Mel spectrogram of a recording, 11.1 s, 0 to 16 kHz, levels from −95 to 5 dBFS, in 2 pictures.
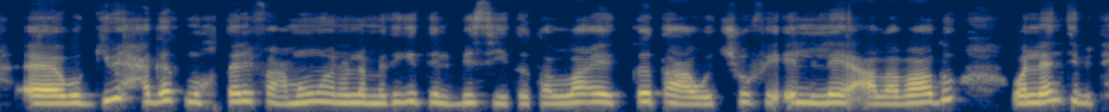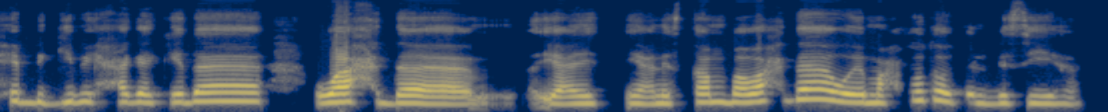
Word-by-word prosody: آآ، 210 0 +8
وتجيبي 220 - +1
حاجات 270 0 -1
مختلفة 250 0 -3
عمومًا 230 +5 -2
ولمّا 220 -2 -1
تيجي 245 +2 -5
تلبسي، 220 -2 -6
تطلّعي 210 +4 -2
القطعة 230 -3 0
وتشوفي 235 +4 -7
إيه - - -2
اللي 225 -2 -2
لايق 230 -2 +2
على 195 0 -1
بعضه، 240 +9 +1 0.3
والّا 230 +3 +3
أنتِ 285 0 -3
بتحبّي 235 +1 -6
تجيبي 245 +5 -5
حاجة 240 0 -2
كده 265 +1 +3 0.2
واحدة 225 -2 +5 0.6
يعني 205 0 -1
يعني 205 0 -2
إسطمبة 235 +3 0
واحدة 295 +5 +4
ومحطوطة 245 +4 +2
وتلبسيها؟ 210 -4 -4
230 Hz, 155 wpm, -21 LUFS, 210-250 Hz, 0.6 s, آآ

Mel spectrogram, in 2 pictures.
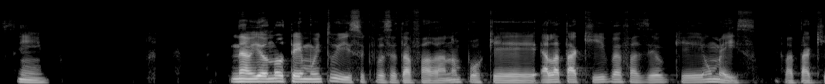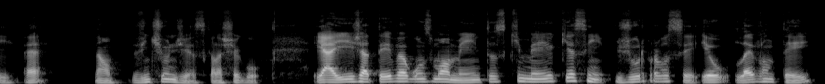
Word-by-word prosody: Sim. 100 -5 -2 1.8
Não, 130 0 +8
e 130 - +6
eu 130 - +10
notei 135 -1 +5
muito 125 +4 +1
isso 110 -2 -1
que 105 - -23
você 105 -1 -3
tá 95 +1 +1
falando, 95 +2 -2
porque 95 -4 -2
ela 110 +2 +4
tá 110 - +2
aqui 110 +1 -3
vai 115 -1 -1
fazer 105 -1 -4
o 105 - -3
quê? 105 0 -4
1 120 - -1
mês. 85 -6 -4 0.3
Ela 85 +1 -4
tá 85 - -3
aqui 85 -1 -6
é? - - -1 0.5
Não, 85 -1 -5
21 115 +6 -3
dias 80 -6 -4
que - - -15
ela 80 - -2
chegou. 80 -1 -7 0.5
E 105 - +1
aí, 110 +3 +6
já 125 -1 +4
teve 130 +4 0
alguns 130 -1 0
momentos 115 +1 -1
que 150 - -6
meio 135 0 +1
que, 160 - -3
assim 155 -8 -2
juro 115 +8 -3
pra - - -4
você, 135 - -5
eu 105 +1 +2
levantei, 110 -3 -1
105 Hz, 165 wpm, -24 LUFS, 95-125 Hz, 1.8 s, eu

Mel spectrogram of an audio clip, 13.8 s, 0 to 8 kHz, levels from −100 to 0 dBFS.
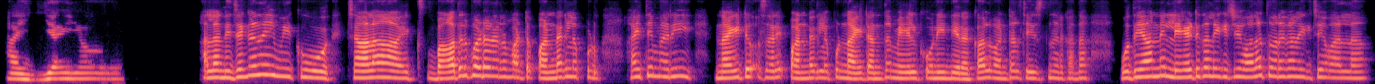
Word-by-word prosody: అయ్యయ్యో! 200 +2 -1 1.2
అలా 250 +1 +4
నిజంగానే 285 +9 +2 0.2
మీకు 275 -1 -3 0.5
చాలా 240 +1 +6 0.3
ఎక్స్ 200 +1 -13
బాధలు 230 +8 +4
పడారన్నమాట 285 -5 +2
పండగలప్పుడు. 250 +1 0 0.4
అయితే 275 +3 -1
మరి 280 +1 -1 0.4
నైట్ 245 +4 +3 0.2
సరే, 240 +1 -1
పండగలప్పుడు 230 +2 -1
నైట్ 205 +1 +2
అంతా 210 +5 -4
మేల్కొని, 220 0 0
ఇన్ని 210 -1 +1
రకాల 215 +4 0
వంటలు 230 +2 -5
చేస్తున్నారు 220 0 -5
కదా! 225 +3 -5 0.4
ఉదయాన్నే 280 +5 +3
లేట్‌గా 265 +4 +2
లెగిచేవాళ్ళ? 270 0 0
త్వరగా 280 -1 -1
లెగిచేవాళ్ళా? 235 -2 -4
240 Hz, 120 wpm, -22 LUFS, 220-275 Hz, 1.2 s, చాలా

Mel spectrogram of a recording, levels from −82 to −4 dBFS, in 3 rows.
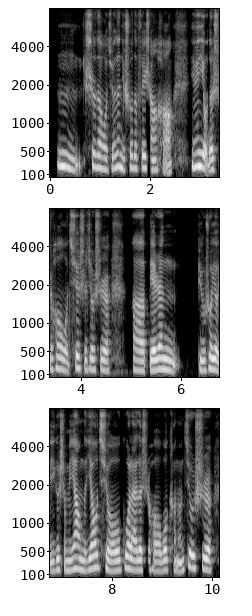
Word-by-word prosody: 嗯， 245 -1 +1
是 240 - -2
的， 215 -2 -1
我 190 - -2
觉 200 +3 -5
得 235 - 0
你 215 -4 0
说 220 +4 -4
得 210 - -2
非 215 +1 -1
常 180 -3 -2
好。 - - -3 0.3
因 235 - 0
为 245 +1 +6
有 235 - +5
的 180 - +1
时 190 +1 -4
候 200 0 -1
我 175 -2 0
确 215 +6 0
实 205 -3 -5
就 185 0 -1
是， 175 -2 -2 0.4
呃， 175 -2 +1
别 175 +1 +4
人 195 +7 +2 0.3
比 - - -2
如 170 - 0
说 200 0 +2
有 180 -2 +5
一 160 +1 -2
个 185 +2 -1
什 185 - -5
么 170 - -1
样 200 0 +2
的 170 -2 -3
要 205 +4 +3
求 175 -6 +1
过 210 +4 +1
来 180 -3 +3
的 180 - +4
时 175 0 -7
候， 160 -2 -3
我 175 - +2
可 - - -8
能 155 +3 -2
就 225 +2 +2
是 190 -4 +1
190 Hz, 285 characters per minute, -19 LUFS, 175-215 Hz, 0.4 s, 为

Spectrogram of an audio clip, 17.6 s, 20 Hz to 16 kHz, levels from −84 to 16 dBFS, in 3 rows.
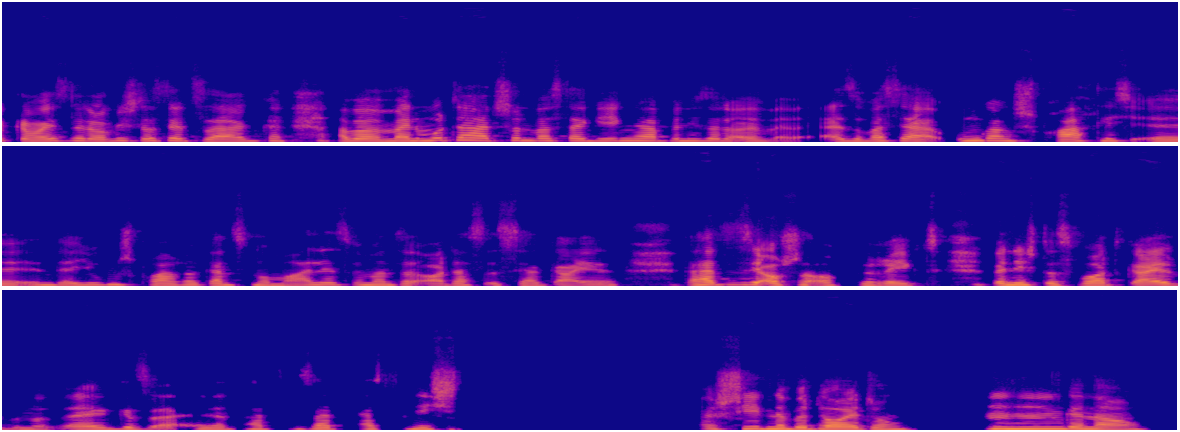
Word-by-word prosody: ich - - -11
weiß 215 +1 0
nicht, 235 -3 -1
ob 205 +1 -2
ich 240 -2 -6
das 225 +1 -3
jetzt 235 -4 -2
sagen 190 +2 -1
kann. 225 -2 -8 0.2
Aber 220 -1 +2
meine 215 +3 +1
Mutter 270 +3 +1
hat 250 -2 +1
schon 255 -2 -4
was 240 0 -2
dagegen 230 0 -3
gehabt, 225 -2 0
wenn 215 - -3
ich 215 - -5
so, 225 - -1
d 210 - -5
äh, 200 - -4
w - - -15 0.2
also, 200 +2 -4
was 205 +1 -1
ja 205 -5 +1
umgangssprachlich, 220 -3 -1
äh, 200 +2 -3
in 195 -1 -1
der 195 -1 -3
Jugendsprache 205 -2 -2
ganz 185 0 -3
normal 180 +4 -2
ist, 215 -1 -4
wenn 200 - -3
man 190 -1 0
sagt: 195 - -5
„Oh, - - 0
das 185 -1 -5
ist 175 - -11
ja 165 - -4
geil.“ 140 +3 -5 0.3
Da 200 - +1
hat 220 -1 +7
sie 230 - -10
sich 230 - +5
auch 195 - +7
schon 200 +1 -1
aufgeregt, 165 -1 -3 0.3
wenn 185 +3 +6
ich 200 -2 +5
das 185 -1 -3
Wort 180 -1 +3
geil, 160 0 +6
benu 165 -1 -9
äh, 170 0 0
gesa 175 -1 -3
äh, 180 -3 -3
hat 185 -1 -5
gesagt 190 0 -2
hast 185 0 -6
du 190 - -9
nicht. 170 -2 -1 1.2
Verschiedene 205 0 +2
Bedeutung. 175 -4 +3 0.3
Mhm, 210 0 +7
genau. 175 -5 +2
195 Hz, 230 wpm, -24 LUFS, 180-215 Hz, 1.2 s, hat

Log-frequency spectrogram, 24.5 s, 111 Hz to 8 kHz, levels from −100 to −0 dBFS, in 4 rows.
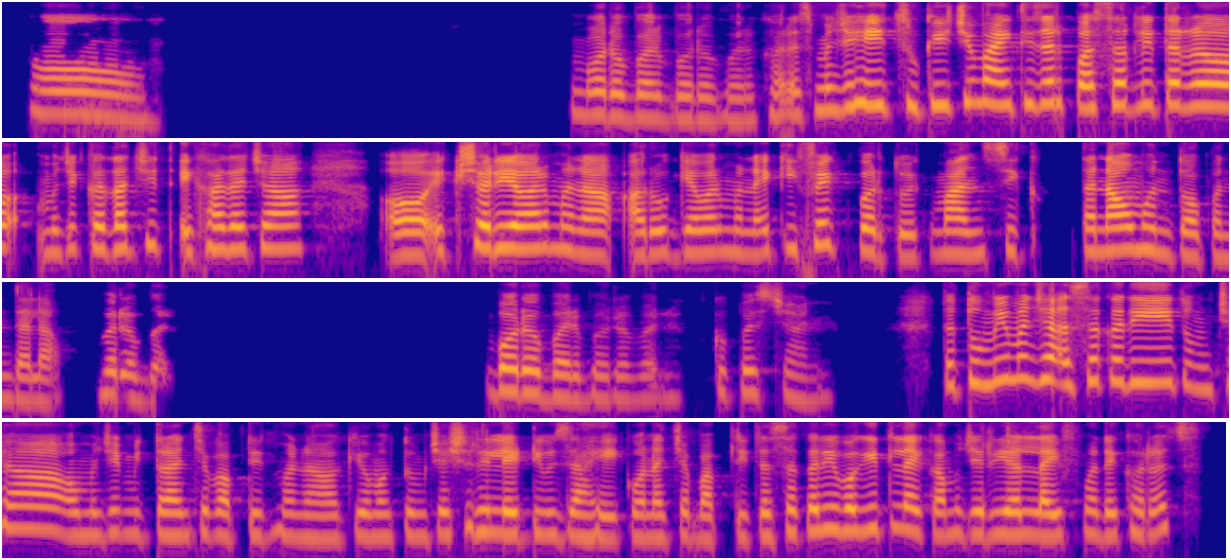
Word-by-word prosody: हो. 235 -5 -5 2.2
बरोबर, 220 -2 -5
बरोबर. 200 -1 -14
खरंच, - - -7
म्हणजे 275 +2 -3
ही 320 -1 +9
चुकीची 315 +1 0
माहिती 330 -1 +4
जर 330 +1 +6
पसरली 315 +2 +3
तर 315 -1 +5
अ, 305 -1 +5
म्हणजे 250 +3 -7
कदाचित 280 +2 +1
एखाद्याच्या 280 0 +1 0.4
अ, 235 +1 +5
एक 260 - -3
शरीरावर 285 -1 +8
म्हणा, 240 -3 +3 0.2
आरोग्यावर 250 +1 -3
म्हणा 250 -2 -5
एक 255 +4 -3
इफेक्ट 320 +2 0
पडतो, 260 -4 -2
एक 220 +2 -11
मानसिक 245 +1 0 0.2
तणाव 265 +1 +6
म्हणतो 260 -4 -6
आपण 220 -1 -8
त्याला. 195 -2 -8 0.2
बरोबर. 215 -5 -10 1.6
बरोबर, 240 -5 -2
बरोबर, 205 -1 -17 0.3
खूपच 245 0 -10
छान. 210 -3 -15 0.6
तर 310 - -4
तुम्ही 340 +2 0
म्हणजे 380 -1 0
असं 345 0 +5
कधी 340 -1 +5
तुमच्या 290 0 -6 0.3
म्हणजे 235 +2 -8
मित्रांच्या 235 +1 -4
बाबतीत 230 0 -6
म्हणा 215 -4 -8
किंवा 225 -1 -8
मग - - -16
तुमचे 230 0 -6
असे 265 +6 -1
रिलेटिव्हज 235 -2 0
आहे, 215 -2 -3
कोणाच्या 215 +1 -7
बाबतीत 210 +1 -9
असं 225 +3 -1
कधी 265 +1 0
बघितलंय 275 +1 +2
का 230 - -2
म्हणजे 240 0 -5
रिअल 235 0 0
लाईफमध्ये 230 +1 -1
खरंच? 245 +3 -8
245 Hz, 150 wpm, -23 LUFS, 225-285 Hz, 2.2 s, ही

